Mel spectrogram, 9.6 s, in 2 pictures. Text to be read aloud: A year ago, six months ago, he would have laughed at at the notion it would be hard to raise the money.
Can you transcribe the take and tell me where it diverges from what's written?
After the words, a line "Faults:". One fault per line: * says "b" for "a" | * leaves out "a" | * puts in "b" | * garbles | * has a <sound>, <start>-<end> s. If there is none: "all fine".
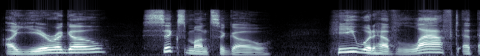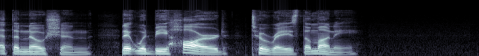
A year ago, six months ago, he would have laughed at at the notion it would be hard to raise the money.
Faults:
all fine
